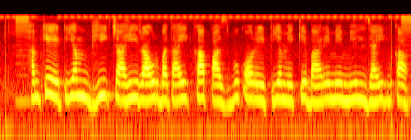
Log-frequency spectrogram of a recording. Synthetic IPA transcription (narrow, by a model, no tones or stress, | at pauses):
hɐmkeeːʈijəmbʱit͡ʃaːɦiɾaːʊɾbɐt̪aːikapaːsbʊkɔːɾeːʈijəmeːkːebaːɾemẽmɪld͡ʒaːiɡaː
